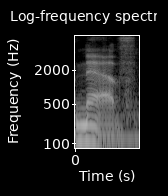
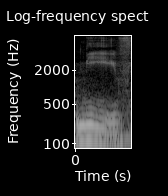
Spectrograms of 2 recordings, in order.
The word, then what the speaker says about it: Nev: I will do that I'd imagine you want it pronounced Nev not Neeve like that guy on Catfish thank you so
